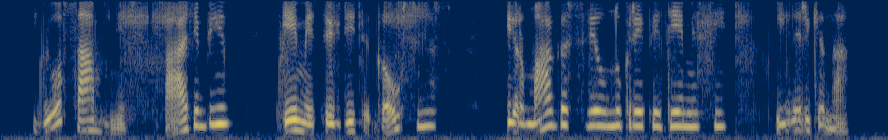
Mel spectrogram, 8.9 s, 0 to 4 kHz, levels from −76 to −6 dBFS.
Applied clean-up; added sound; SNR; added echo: neural diffusion model UNIVERSE++.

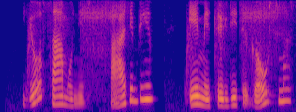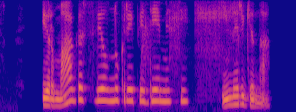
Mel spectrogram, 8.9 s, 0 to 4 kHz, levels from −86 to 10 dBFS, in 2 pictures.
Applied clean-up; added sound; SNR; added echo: none; Fart; 20 dB; none.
